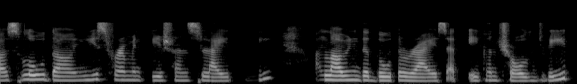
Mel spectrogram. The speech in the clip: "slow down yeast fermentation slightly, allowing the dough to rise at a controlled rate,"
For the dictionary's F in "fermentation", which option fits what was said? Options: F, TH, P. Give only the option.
F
